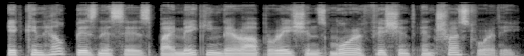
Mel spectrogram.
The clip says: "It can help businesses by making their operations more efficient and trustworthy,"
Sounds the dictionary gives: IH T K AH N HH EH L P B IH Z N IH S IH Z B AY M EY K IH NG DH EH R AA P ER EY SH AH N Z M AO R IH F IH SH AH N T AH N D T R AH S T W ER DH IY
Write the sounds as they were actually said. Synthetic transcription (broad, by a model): IH T K AH N HH EH L P B IH Z N IH S IH Z B AY M EY K IH NG DH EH R AA P ER EY SH AH N Z M AO R IH F IH SH AH N T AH N T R AH S T W ER DH IY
